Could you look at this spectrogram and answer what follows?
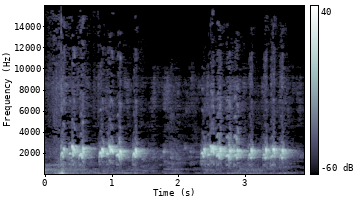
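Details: Yellow-vented bulbul song to lure other bulbuls into replying: quick runs of bright bubbling, chattering notes, a short break, then a longer tumbling warble of rapid repeated notes.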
